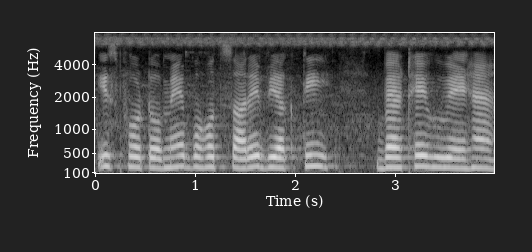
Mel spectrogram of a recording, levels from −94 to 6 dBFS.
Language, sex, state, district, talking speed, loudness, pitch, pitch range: Hindi, female, Uttar Pradesh, Shamli, 135 wpm, -16 LUFS, 210 Hz, 200-220 Hz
